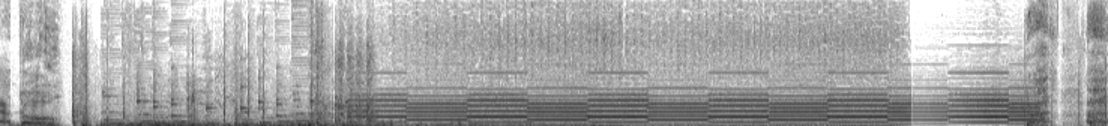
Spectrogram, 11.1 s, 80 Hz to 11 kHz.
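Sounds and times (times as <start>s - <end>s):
cartoon two-tone siren: 3.4s - 10.4s
low engine hum: 3.7s - 9.0s.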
